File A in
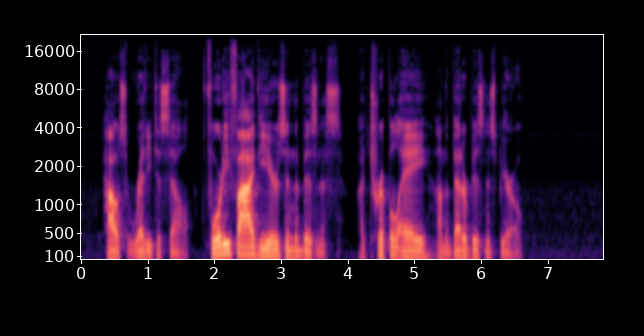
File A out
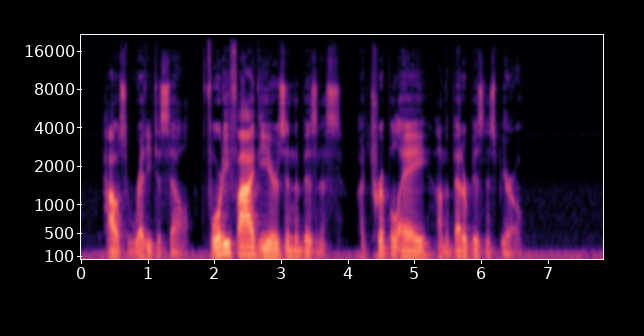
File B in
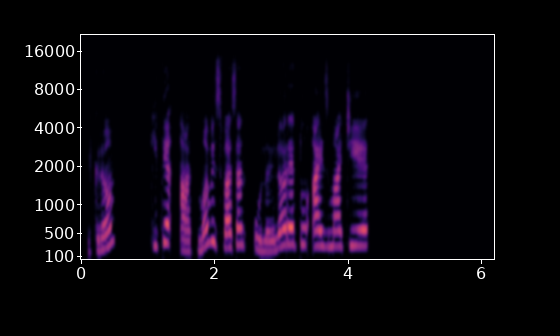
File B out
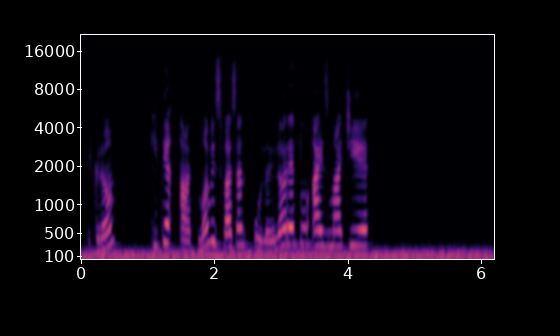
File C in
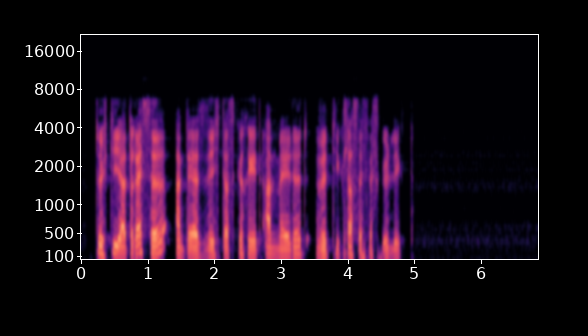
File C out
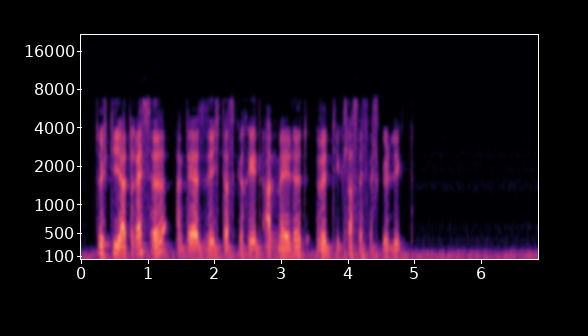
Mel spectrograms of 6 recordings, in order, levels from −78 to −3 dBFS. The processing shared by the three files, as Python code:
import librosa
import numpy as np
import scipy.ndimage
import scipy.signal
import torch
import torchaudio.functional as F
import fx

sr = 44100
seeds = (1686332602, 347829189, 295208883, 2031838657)

y = fx.hum_notches(x, sr, base_hz=60, count=5)
y = fx.dmg_noise_band(y, sr, seeds[0], low_hz=38.0, high_hz=140.0, level_db=-43.0)
y = fx.attack_slew(y, sr, db_per_s=300.0)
